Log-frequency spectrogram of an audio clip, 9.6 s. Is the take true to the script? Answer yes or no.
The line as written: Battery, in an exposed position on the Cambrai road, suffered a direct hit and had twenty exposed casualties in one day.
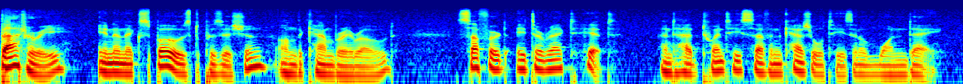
no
